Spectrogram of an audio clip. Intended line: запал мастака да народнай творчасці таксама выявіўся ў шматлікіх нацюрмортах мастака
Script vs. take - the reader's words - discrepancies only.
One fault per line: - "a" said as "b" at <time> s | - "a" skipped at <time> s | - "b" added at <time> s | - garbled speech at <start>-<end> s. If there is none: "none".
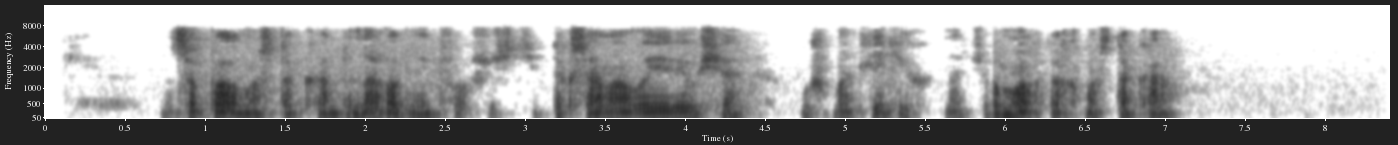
none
